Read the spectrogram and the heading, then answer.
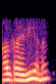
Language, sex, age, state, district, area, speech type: Punjabi, female, 30-45, Punjab, Jalandhar, rural, conversation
